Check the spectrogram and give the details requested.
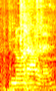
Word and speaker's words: plurale: And the U is like ooh. Plurale.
